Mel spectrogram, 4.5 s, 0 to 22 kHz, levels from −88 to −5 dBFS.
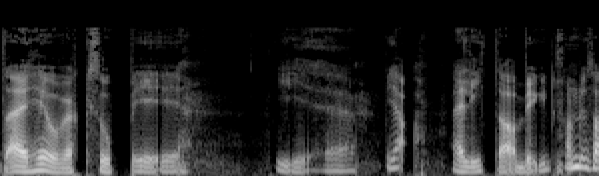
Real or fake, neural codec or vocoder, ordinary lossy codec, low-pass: real; none; MP3, 48 kbps; 19.8 kHz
